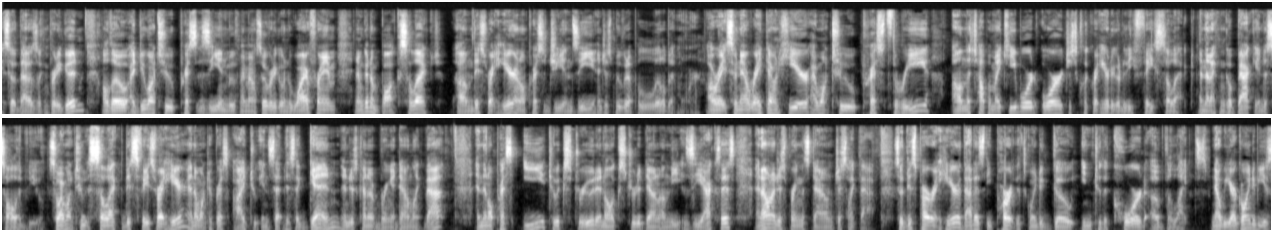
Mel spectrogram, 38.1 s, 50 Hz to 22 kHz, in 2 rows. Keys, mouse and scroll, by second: 0.4 KP_1, 1.1 shift+middle click, 1.2-3.2 scroll up 3, 3.7 z, 7.0 b, 7.8 g, 10.3 scroll up 3, 10.5 shift+middle click, 10.9 scroll up 1, 11.0-13.3 middle drag, 13.3 3, 16.9-18.0 drag, 18.0 z, 18.5 scroll down 1, 18.6 middle click, 19.5-20.3 scroll up 1, 20.3 right click, 21.0 shift+middle click, 21.2-22.1 scroll up 1, 22.2 i, 25.5-26.6 shift+middle drag, 26.6 e, 31.4 scroll down 6, 31.5 middle click, 32.1 scroll up 7, 32.3-35.9 middle drag, 35.9-36.4 scroll down 2, 36.4 shift+middle click, 36.7 scroll down 1, 36.8 middle click, 37.1-38.0 scroll up 2.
